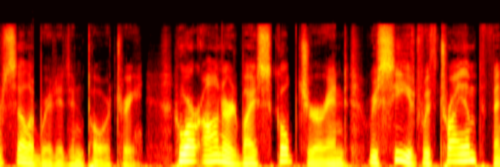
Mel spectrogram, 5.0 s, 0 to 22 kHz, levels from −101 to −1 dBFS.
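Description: A brief garbled stutter appears from 0.31 to 0.33 s. These are chunks out of order: one 10 ms chunk of speech landed a chunk late and plays after its successor, so nothing is lost but three hard joins result.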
